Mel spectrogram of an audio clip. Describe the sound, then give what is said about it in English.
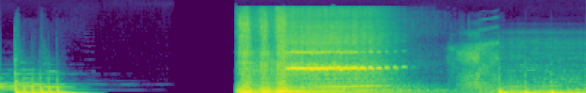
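A short low rumble cuts off into silence, then a loud McLaren Formula One race car bursts in with a sharp, high tire squeal over a roaring engine that fades before another low rumble returns. “Imagine that you drive an insanely fast McLaren Formula One race car for a living, on the cusp of winning your third World Drivers' Championship.”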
